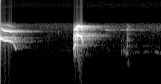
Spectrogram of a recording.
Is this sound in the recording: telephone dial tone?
no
